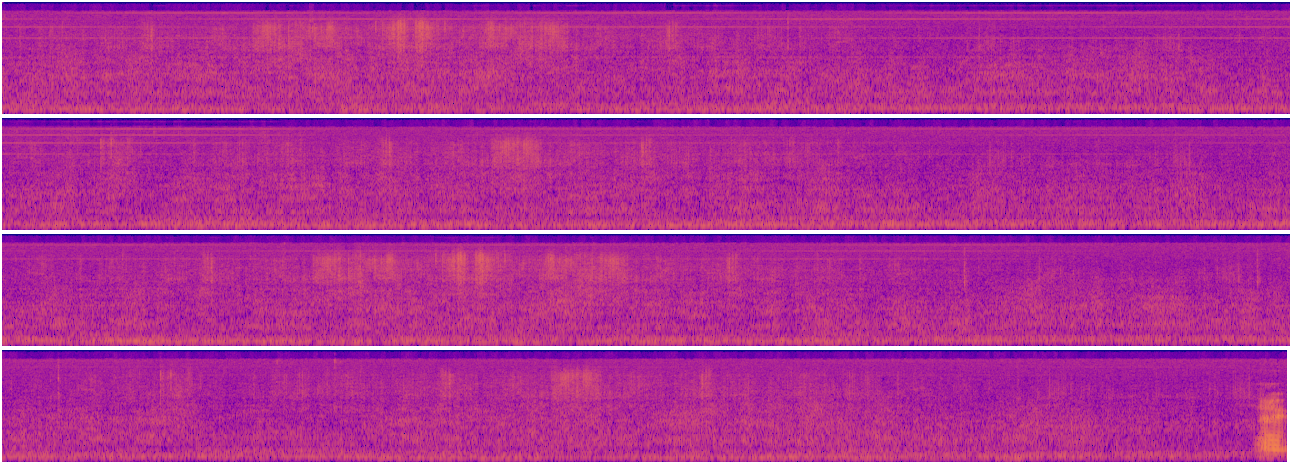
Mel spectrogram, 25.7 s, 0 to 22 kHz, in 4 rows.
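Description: Steady aircraft engine drone during a landing approach in Arma 3, a continuous even roar with faint wind-like hiss, unbroken throughout.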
